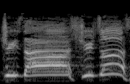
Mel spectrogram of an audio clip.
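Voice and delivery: very high-pitched, very loud yelling.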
